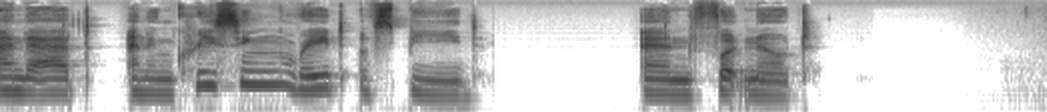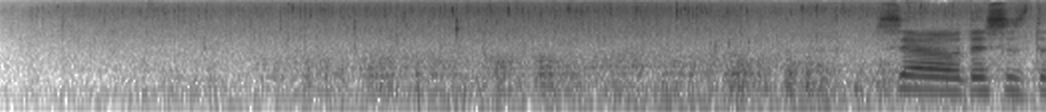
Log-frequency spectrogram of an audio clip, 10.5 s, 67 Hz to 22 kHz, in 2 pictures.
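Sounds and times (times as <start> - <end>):
speech: 0.0 - 2.5, 3.2 - 4.1, 9.7 - 10.4
heavy rain: 5.1 - 10.4
gusting wind: 5.3 - 10.4.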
